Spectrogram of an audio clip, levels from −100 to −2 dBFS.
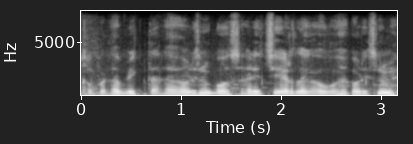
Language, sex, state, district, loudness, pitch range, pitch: Hindi, male, Bihar, West Champaran, -15 LUFS, 130-140 Hz, 135 Hz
